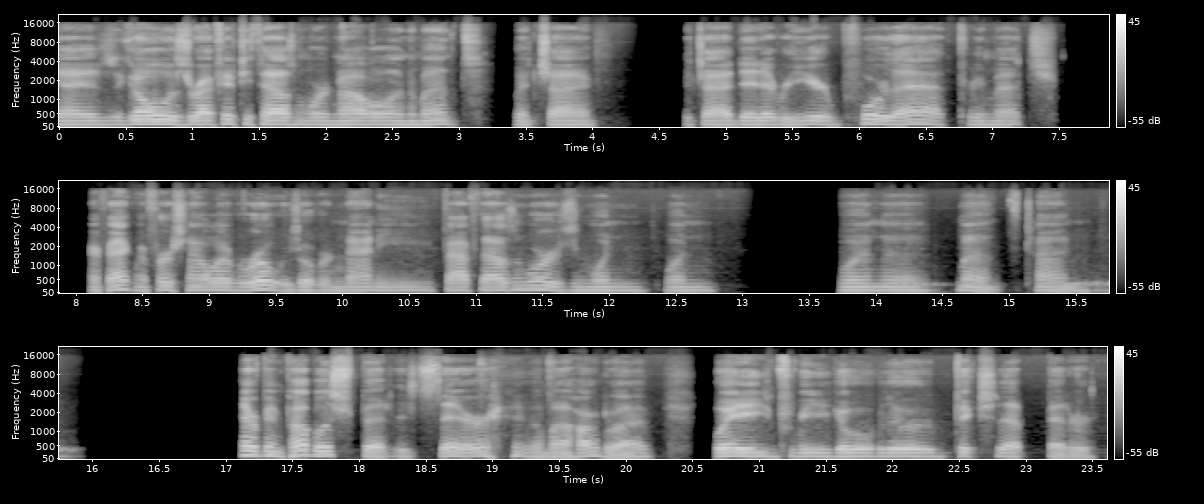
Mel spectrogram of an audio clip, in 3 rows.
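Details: Hypokinetic speech in an adult man with Parkinson's disease for a little over 10 years, treated with deep brain stimulation since 2017; he reports his voice is less clear than in earlier years.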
